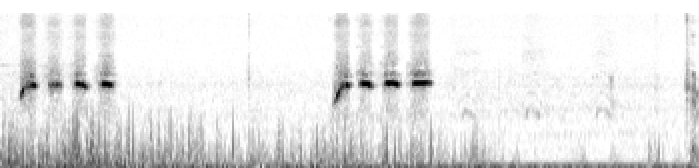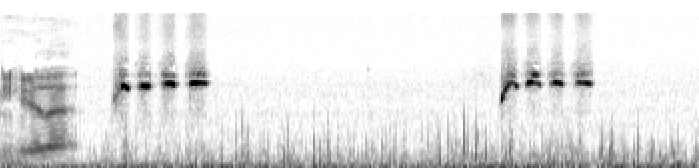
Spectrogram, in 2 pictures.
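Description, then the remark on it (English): A person whistles short bursts of high notes, and a single hoarse, wavering crow call answers once between them from a crow right next to the person's car. Low engine-like rumble fills the background, with brief speech. “I'm sure you hear me whistling, but that, there's a crow right next to my car whistling, or barking back at me.”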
